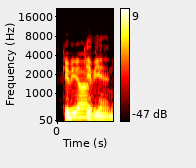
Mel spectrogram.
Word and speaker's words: Giveon: Giveon, yeah.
